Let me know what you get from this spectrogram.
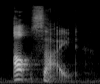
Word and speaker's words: outside: 再来看一下 outside 这个单词当中呢，我们的 t 有不完全失去爆破 outside outside。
